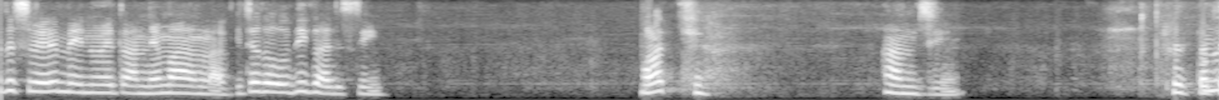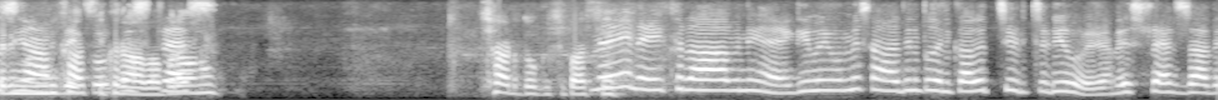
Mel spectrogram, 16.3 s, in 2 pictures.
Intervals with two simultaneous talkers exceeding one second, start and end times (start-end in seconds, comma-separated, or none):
8.1-9.5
